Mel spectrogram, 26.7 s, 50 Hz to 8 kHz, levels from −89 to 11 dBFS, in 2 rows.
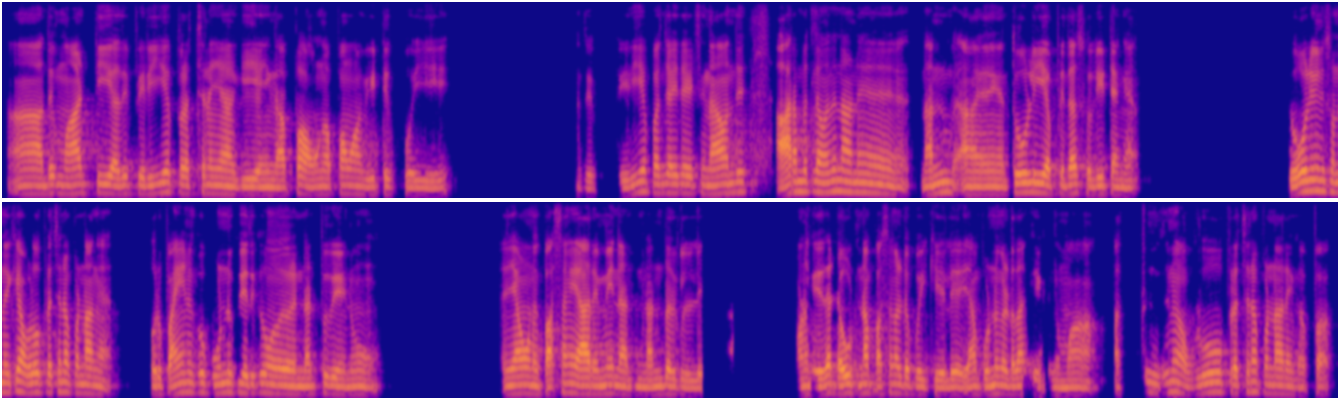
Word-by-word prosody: ஆ - - -3 0.2
அது 120 +2 -1
மாட்டி, 130 +2 0
அது 120 +2 -1
பெரிய 125 +4 -1
பிரச்சனையாகி. 125 -3 -1
எங்க 110 0 -1
அப்பா, 110 +5 0
அவங்க 115 +1 -2
அப்பா 125 - -2
அம்மா 120 -1 0
வீட்டுக்கு 115 0 -6
போயி 105 -1 -4 1.5
அது 100 - -11 0.3
பெரிய 120 +8 -3
பஞ்சாயத்தாயிடுச்சு. 135 -1 -1
நான் 130 +2 +5
வந்து 140 +2 -2 0.4
ஆரம்பத்துல 155 -1 +4
வந்து 155 +3 0
நானு 145 -1 +2 0.6
நண்ப 140 +6 +1 0.2
அ - - +1 0.5
தோழி 145 +1 +3
அப்டிதான் 130 +2 0
சொல்லிட்டேங்க. 115 -2 -2 1.6
தோழினு 160 +6 +4
சொன்னதுக்கே 145 +1 +1
அவ்வளவு 145 +1 +2
பிரச்சன 150 +2 0
பண்ணாங்க. 130 -3 +1 0.5
ஒரு 120 - +1
பையனுக்கும் 140 0 -1
பொண்ணுக்கும் 140 +1 0
எதுக்கு 130 +2 -2
அ 130 - +3 0.3
நட்பு 120 +3 -3
வேணும்? 115 -1 -1 1.4
ஏன் 125 +1 +4
ஒனக்கு 120 -3 +1
பசங்க 140 +5 0
யாருமே 120 +1 +4
நண் 115 -1 0
நண்பர்கள் 115 0 -1
இல்லையா? 105 0 -4 0.9
ஒனக்கு 115 0 0
ஏதாவது 135 +1 +4
டவுட்ன்னா 135 +2 +4
பசங்கள்ட்ட 135 -2 0
போய் 115 -1 -2
கேளு. 110 +1 +1
ஏன் 115 0 -1
பொண்ணுங்கள்ட்ட 120 0 +1
தான் 120 - -7
கேக்கணுமா? 110 0 -4 0.4
அத்து 150 - -11
இதுன்னு 145 +4 -4
அவ்ளோ 120 +5 -1 0.2
பிரச்சன 150 +4 +1
பண்ணாரு 125 -2 +1
எங்க 110 -1 -6
அப்பா. - - -3
125 Hz, 140 wpm, -23 LUFS, 115-140 Hz, 1.6 s, நான்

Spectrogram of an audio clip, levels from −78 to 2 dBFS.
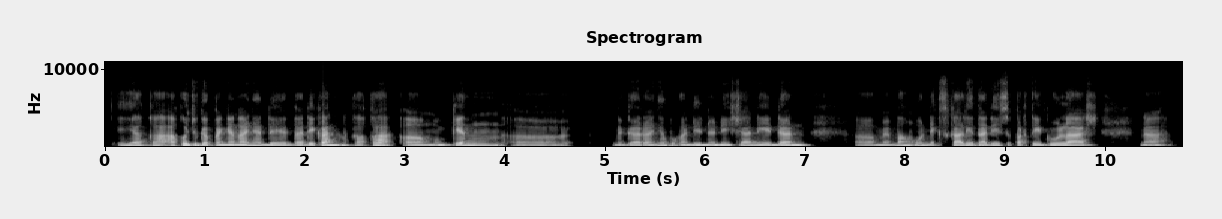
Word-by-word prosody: Iya, 170 +2 0
Kak, 165 -1 -1
aku 205 - 0
juga 140 -5 +3
pengen 125 -1 +3
nanya 140 +3 +3
deh, 100 -1 +2
tadi 105 +6 +1
kan 190 +1 +8 0.2
Kakak, 165 +10 +1 0.2
eee, 115 -1 +1
mungkin, 110 +9 +1 0.5
eee, 100 -3 -8 0.5
negaranya 110 +5 -2
bukan 120 -5 -2
di 105 - +2
Indonesia 105 +4 +1
nih, 120 -3 +1
dan, 105 -1 +4 0.6
eee, 105 -1 -8
memang 160 +10 -2
unik 135 -1 -3
sekali 130 +4 +1
tadi 135 +1 +1
seperti 120 - -4
goulash. 110 0 +2 0.5
Nah, 105 -1 -5
115 Hz, 150 wpm, -22 LUFS, 105-135 Hz, 0.6 s, kan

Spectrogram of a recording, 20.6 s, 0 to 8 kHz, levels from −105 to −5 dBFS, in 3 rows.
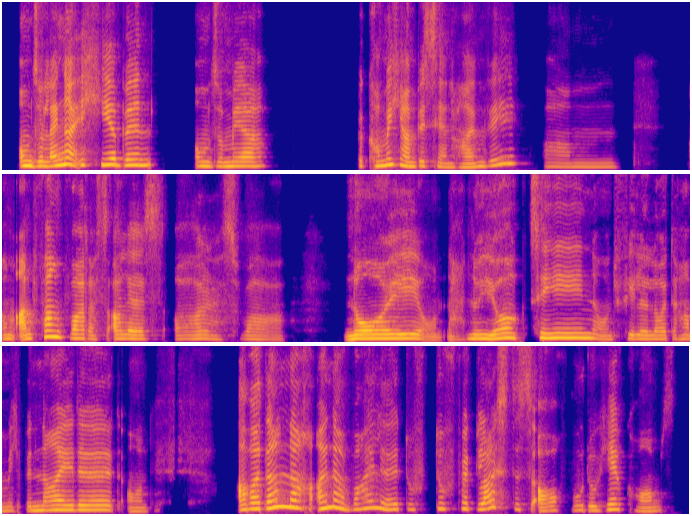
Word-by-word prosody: umso 225 -1 +4
länger 260 +7 +6
ich 270 -1 -1
hier 280 0 +3
bin, 260 +1 +1 0.4
umso 210 -1 -3
mehr 215 +1 -1 0.9
bekomme 230 +5 0
ich 285 -2 -4
ein 210 -2 +2
bisschen 195 -6 -7
Heimweh. 225 - -4 0.3
Ähm, 180 -1 -14 0.7
am 180 +1 -6
Anfang 275 +9 +4
war 205 -1 +1
das 175 -2 -10
alles 180 -1 -3
oh, 175 - -12 0.4
das 160 +3 -15
war 160 - -12 0.6
neu 195 +3 +4
und 140 -7 -13
nach 150 +2 -13
New 190 0 -1
York 215 +5 +2
ziehen, 225 -1 +2
und 160 -3 -10
viele 185 -2 -5
Leute 175 +1 -7
haben 180 0 -7
mich 185 -1 -14
beneidet 225 +2 0
und 160 -1 -11 0.9
aber 275 +3 +4
dann 325 +7 +5
nach 330 -2 +2
einer 295 -4 +2
Weile, 275 -2 -2
du 250 0 -15
v 245 - -20
du 275 - -4
vergleichst 275 +3 -3
es 250 0 -11
auch, 200 +3 -2
wo 215 +1 -11
du 200 -2 -5
herkommst, 180 -7 -6
210 Hz, 140 wpm, -22 LUFS, 180-250 Hz, 0.9 s, länger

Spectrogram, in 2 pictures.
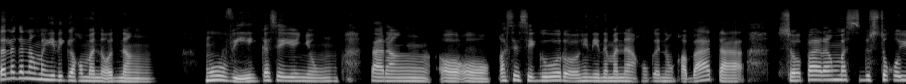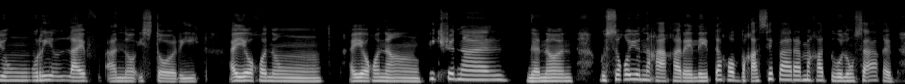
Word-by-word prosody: Talaga 285 +5 +1
lang 270 -3 0
mahilig 205 -4 0
ako 175 -1 -1
manood 155 -2 +1
ng 140 -2 +1 0.5
movie 155 -7 +2
kasi 185 0 0
'yon 170 -1 0
yung 150 - -4 0.4
parang 160 -3 0
oo. 145 -3 +2
Kasi 180 +4 -2
siguro, 175 -3 +1
hindi 165 0 0
naman 155 0 +1
na 150 -2 -1
'ko 155 +1 -13
ganon 155 -1 -4
kabata, 150 0 0 0.3
so 180 0 -1
parang 210 0 +3
mas 210 -2 -2
gusto 205 +1 -2
ko 200 - +1
yung 185 -1 -1
real 195 +1 +1
life, 170 -3 -1
ano, 150 +1 -2
story. 145 -3 -2 0.2
Ayoko 175 0 +4
nung 155 -2 0 0.2
ayoko 165 +1 +3
ng 155 -2 +1
fictional, 215 -5 0 0.2
ganon. 160 +1 +3 0.2
Gusto 200 +3 -1
ko 230 - 0
'yon 230 -1 +2
nakaka-relate 165 -3 0
ako 195 -4 +1
ba 170 -1 0
kasi 215 +10 -1
para 210 -4 +1
makatulong 175 -5 0
sa 195 - -1
akin. 165 -7 -3
170 Hz, 155 wpm, -23 LUFS, 155-195 Hz, 0.5 s, Ayoko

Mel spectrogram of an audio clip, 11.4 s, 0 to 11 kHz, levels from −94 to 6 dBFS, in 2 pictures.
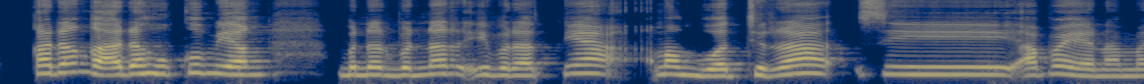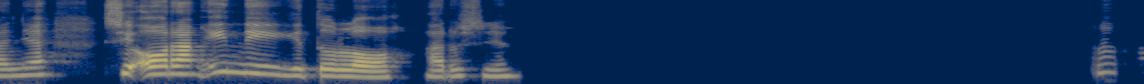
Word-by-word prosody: kadang 315 +3 +4
nggak 255 - +8
ada 300 - +6
hukum 295 +3 -3
yang 275 -1 +4 0.4
bener-bener, 265 +2 0
ibaratnya 260 +4 -1 0.2
membuat 230 -5 0
jera 290 +5 +3 0.2
si 285 +1 -5 0.6
apa 265 +3 0
ya 240 -3 0
namanya, 230 +3 -5 0.3
si - - -4
orang 290 +1 +5
ini 345 -2 -3 0.2
gitu 235 -1 -2
loh. 195 -2 +1
Harusnya 220 +1 -8 2.9
Mhm. 345 +1 -17
265 Hz, 105 wpm, -24 LUFS, 230-295 Hz, 2.9 s, nggak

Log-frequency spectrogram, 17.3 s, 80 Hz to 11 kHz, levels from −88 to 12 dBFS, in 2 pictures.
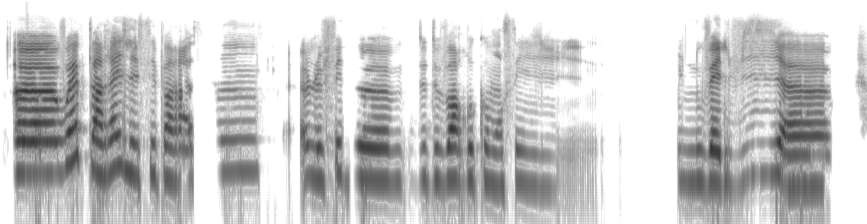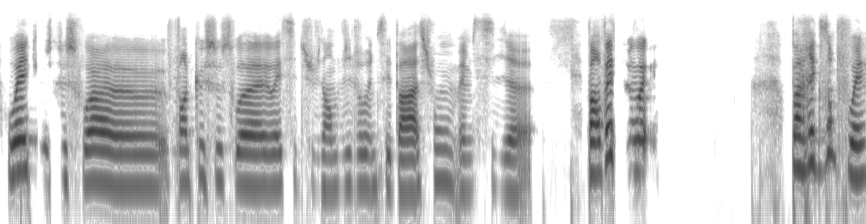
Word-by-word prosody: Heu, 245 0 +9
ouais, 320 +4 +5
pareil, 260 +2 +3
les 240 -2 -3
séparations, 215 -2 -4 1.0
heu, - - -5
le 215 -1 -4
fait 240 +4 -8
de, 210 -1 +1
mmh, 205 -1 -16
de 215 - -13
devoir 215 0 0
recommencer 205 -1 -7
une 180 -2 -19 0.8
une 205 -1 -14
nouvelle 200 -1 +1
vie, 240 +5 -6
heu, 185 0 +1 0.5
ouais, 250 +2 +4
que 450 -4 -18
ce 215 - -12
soit, 205 -1 0
heu, 185 0 -4
enfin, 205 0 -7
que 225 +3 -12
ce 215 0 -9
soit, 185 -2 -2
ouais, 185 +1 -6
si 200 +2 -23
tu 190 - -18
viens 175 -1 -11
de 175 - -19
vivre 185 0 -13
une 180 - -16
séparation, 180 +4 -3
même 170 -2 -14
si, 190 - -22
heu, 165 -1 -5 0.6
enfin, 240 0 +6
en - - -2
fait 345 +2 +5 0.2
ouais. 260 - 0 1.4
Par 275 +1 +3
exemple, 345 +4 -1
ouais. 230 0 +2
205 Hz, 155 wpm, -19 LUFS, 185-240 Hz, 1.4 s, Heu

